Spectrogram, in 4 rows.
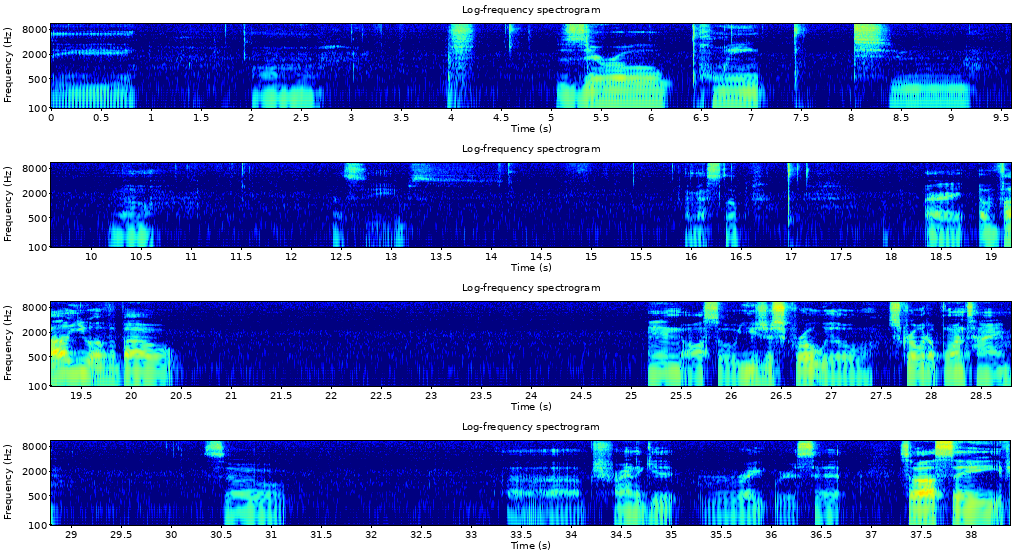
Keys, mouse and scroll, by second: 17.0 ctrl+b.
